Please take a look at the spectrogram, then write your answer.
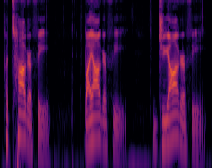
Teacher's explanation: the vowel before the suffix is always pronounced like ah sound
